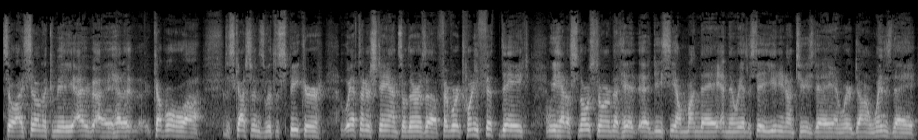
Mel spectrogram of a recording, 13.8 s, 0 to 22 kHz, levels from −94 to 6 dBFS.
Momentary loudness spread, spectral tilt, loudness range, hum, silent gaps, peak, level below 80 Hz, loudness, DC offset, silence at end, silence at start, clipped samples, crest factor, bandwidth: 5 LU; -4 dB/octave; 1 LU; none; none; -8 dBFS; -66 dBFS; -24 LUFS; under 0.1%; 0 s; 0.05 s; under 0.1%; 16 dB; 16 kHz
